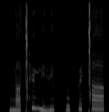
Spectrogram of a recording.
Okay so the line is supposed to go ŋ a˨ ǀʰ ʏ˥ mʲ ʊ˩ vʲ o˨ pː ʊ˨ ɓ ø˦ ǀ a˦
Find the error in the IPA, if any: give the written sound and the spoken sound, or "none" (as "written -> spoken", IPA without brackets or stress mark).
ɓ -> pː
